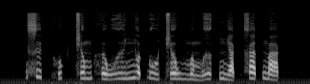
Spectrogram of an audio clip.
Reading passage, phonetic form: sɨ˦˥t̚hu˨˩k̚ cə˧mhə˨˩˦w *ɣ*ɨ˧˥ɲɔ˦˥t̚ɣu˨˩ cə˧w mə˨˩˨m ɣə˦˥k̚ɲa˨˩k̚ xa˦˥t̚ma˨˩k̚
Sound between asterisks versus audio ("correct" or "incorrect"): correct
